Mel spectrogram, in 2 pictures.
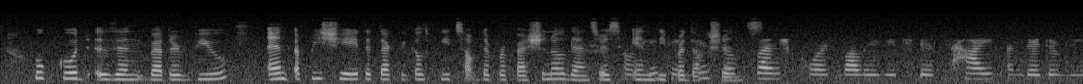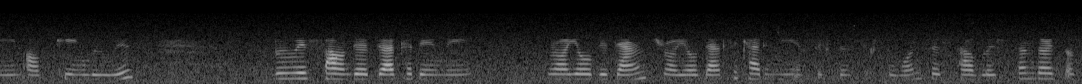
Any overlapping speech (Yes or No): Yes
